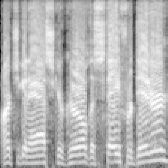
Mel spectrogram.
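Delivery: movie-dad style fatherly voice.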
